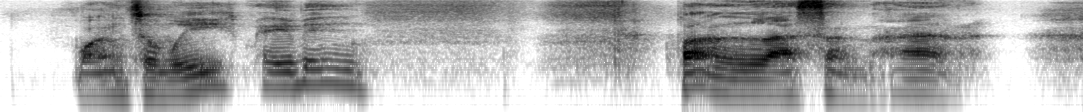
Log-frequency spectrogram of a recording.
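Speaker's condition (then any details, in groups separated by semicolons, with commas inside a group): Brain injury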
